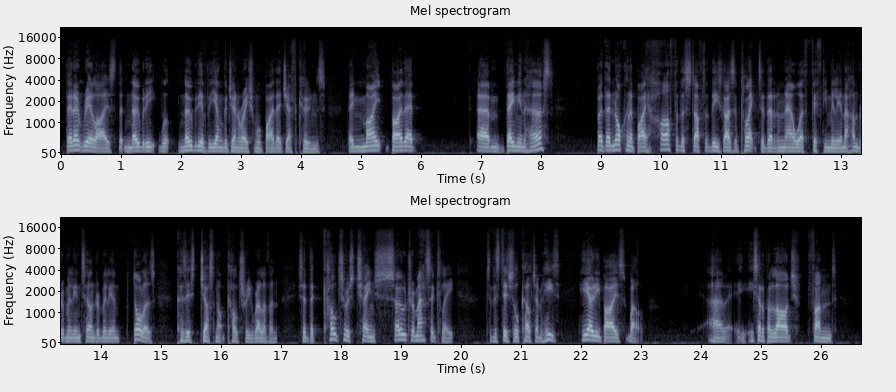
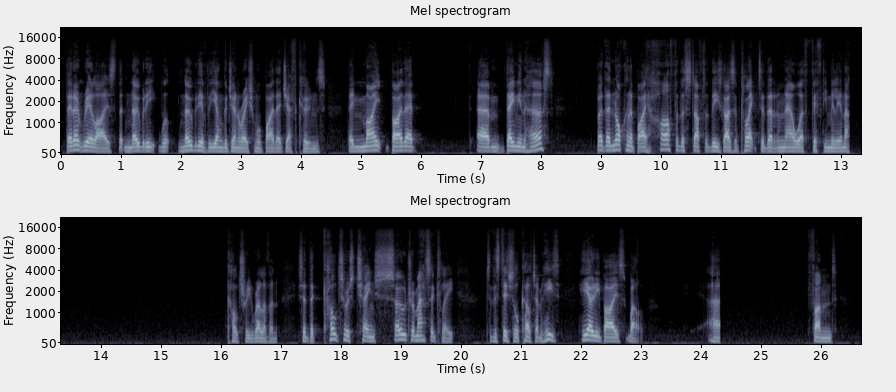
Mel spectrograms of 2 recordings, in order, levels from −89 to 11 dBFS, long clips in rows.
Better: first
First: none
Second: audio cutting out; at 13 s for 3 s and at 24 s for 1.5 s

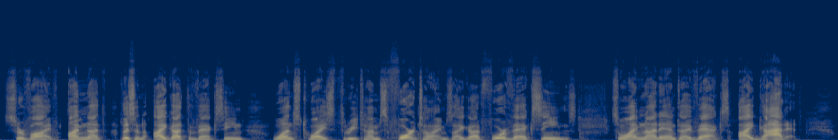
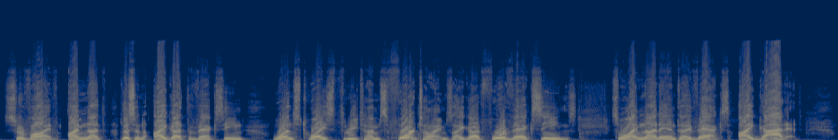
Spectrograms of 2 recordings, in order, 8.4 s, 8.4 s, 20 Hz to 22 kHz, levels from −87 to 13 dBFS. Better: first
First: none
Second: distortion; heavy; 8 dB below the speech

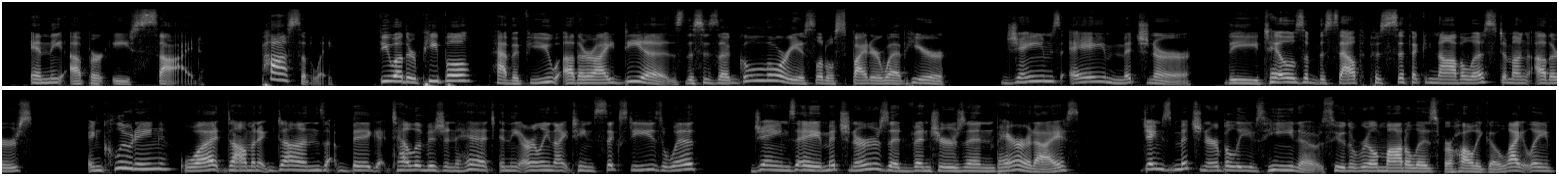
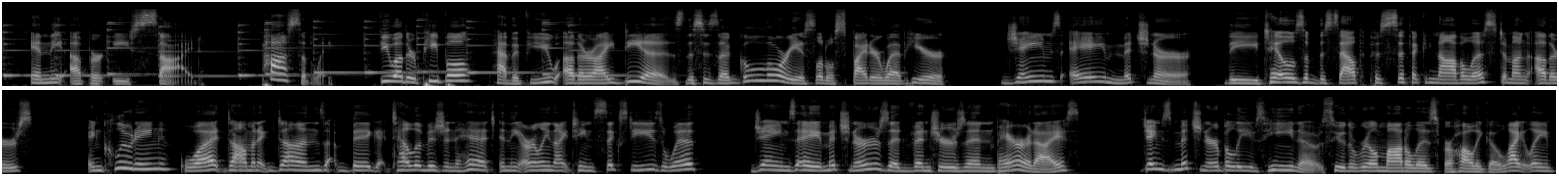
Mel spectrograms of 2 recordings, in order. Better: first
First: none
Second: doorbell; noticeable; until 6 s; peak 8 dB below the speech

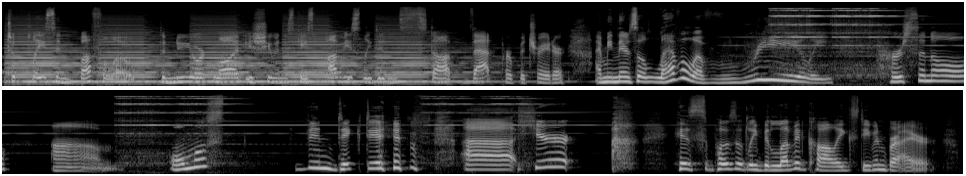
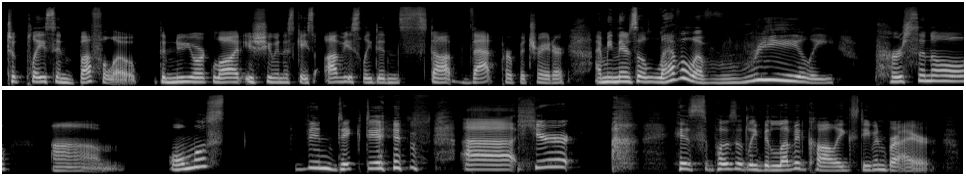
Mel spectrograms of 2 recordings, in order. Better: second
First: alarms or sirens; loud; throughout; 2 dB below the speech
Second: none

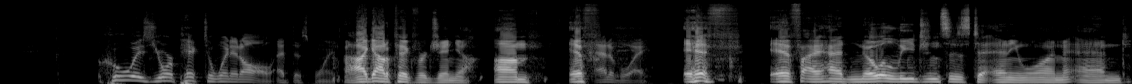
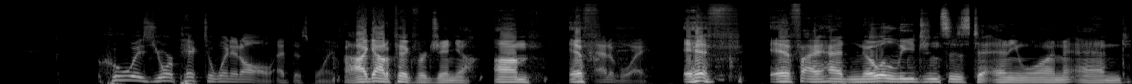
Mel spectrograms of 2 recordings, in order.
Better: neither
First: none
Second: none

